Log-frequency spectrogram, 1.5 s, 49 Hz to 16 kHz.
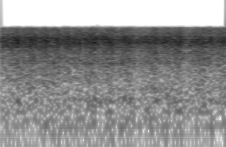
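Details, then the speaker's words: Ford Falcon with overdue, dirty engine oil (owner says change at 7,000 km, not 20,000 km), just started: even, steady engine drone with no ticking or knocking over the short run. Nice and quiet, normal idle. "[Music] see the engines nice and quiet um"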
